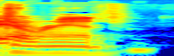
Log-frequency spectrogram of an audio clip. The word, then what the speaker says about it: Duran: for everybody traded away everybody Kasa see you Durant Jan I combine that there it's pronounced Duran what is it it's D an oh okay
